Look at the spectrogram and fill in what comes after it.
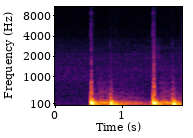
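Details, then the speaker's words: Two low thudding heartbeats, each a paired lub-dub, about 64 beats a minute, regular. "so it's only fitting that that I start this this this video or this introduction off with the sound of a heartbeat"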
